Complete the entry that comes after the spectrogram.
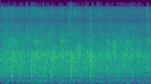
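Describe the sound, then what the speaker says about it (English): An audience applauds a discussion panel, steady, even clapping filling the room throughout at moderate level with no talking over it. "I just want to give a round of applause to them"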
